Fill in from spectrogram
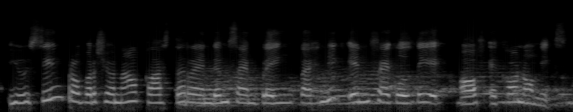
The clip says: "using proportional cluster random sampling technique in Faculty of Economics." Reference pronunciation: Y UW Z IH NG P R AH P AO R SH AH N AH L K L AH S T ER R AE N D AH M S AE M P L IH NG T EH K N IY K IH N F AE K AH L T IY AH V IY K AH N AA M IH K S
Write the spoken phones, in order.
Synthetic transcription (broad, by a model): Y UW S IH NG P R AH P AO R S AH N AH L K L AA S T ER R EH N D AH M S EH M P L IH NG T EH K N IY K IH N F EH K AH L T IY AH F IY K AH N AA M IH K S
